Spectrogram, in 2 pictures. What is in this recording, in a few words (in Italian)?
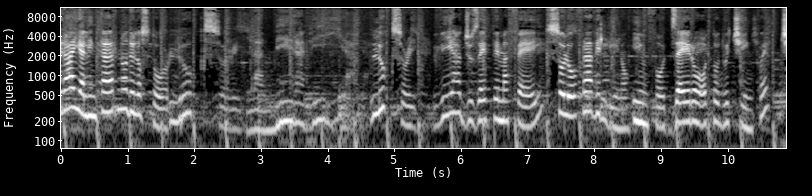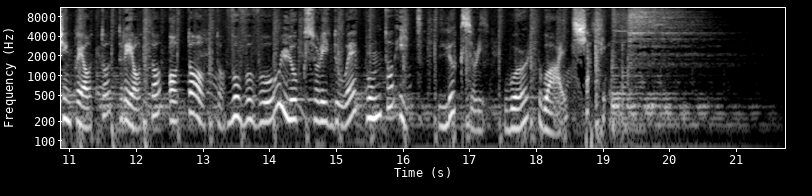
lounge donna; voci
